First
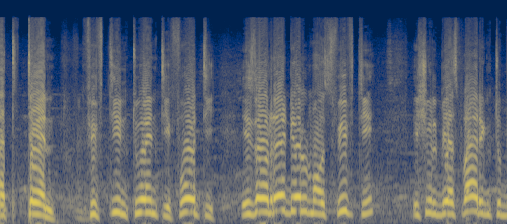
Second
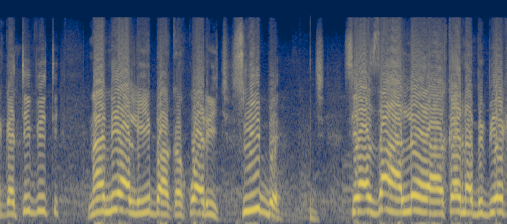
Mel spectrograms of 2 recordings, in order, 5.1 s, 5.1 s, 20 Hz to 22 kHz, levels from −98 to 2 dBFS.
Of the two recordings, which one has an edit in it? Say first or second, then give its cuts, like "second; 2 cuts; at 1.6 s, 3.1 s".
second; 1 cut; at 3.3 s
